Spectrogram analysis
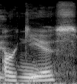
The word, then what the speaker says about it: Arceus: Arceus? Yeah, I think so. The hard C. I think it's a hard C. Okay, Arceus.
